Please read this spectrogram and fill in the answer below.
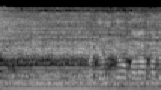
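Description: Singing through a microphone and loudspeaker over a music backing track: long held notes with vibrato over a steady bass.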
